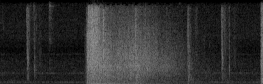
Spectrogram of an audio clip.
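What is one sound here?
Gunshots ring out in a burst.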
